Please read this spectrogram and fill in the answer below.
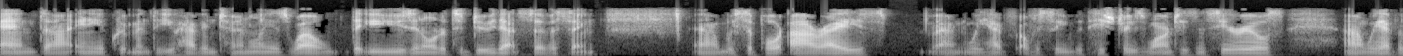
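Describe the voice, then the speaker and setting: A man with an Australian accent speaks at a fairly quick pace. His very deep, low voice stays monotone and flat. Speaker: software presenter. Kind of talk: product webinar presentation. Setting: webcast. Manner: hesitant, many fillers.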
